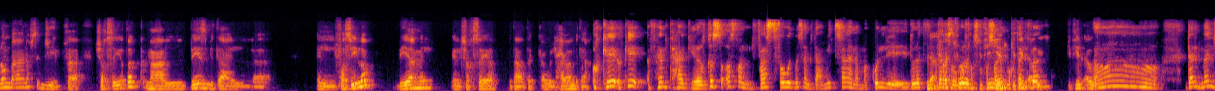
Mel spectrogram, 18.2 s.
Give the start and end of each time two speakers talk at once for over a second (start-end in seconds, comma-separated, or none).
13.9-15.7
